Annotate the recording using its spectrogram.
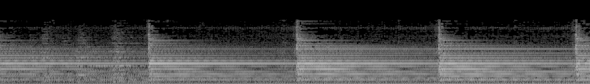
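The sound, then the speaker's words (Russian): An antique clock made in 1885, an Ovchinnikov family heirloom brought from Voronezh, ticks slowly and steadily, each sharp tick about a second and a half apart over a sustained, ringing resonant tone. Fairly loud, with no voices. “Часы, они 1885 года рождения. Это фамильная драгоценность Овчинниковых.”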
